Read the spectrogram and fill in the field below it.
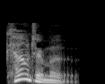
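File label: "countermove", British English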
